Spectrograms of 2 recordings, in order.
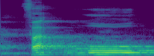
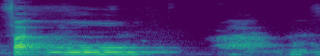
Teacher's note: Karena waw itu keluar dari dua bibir.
